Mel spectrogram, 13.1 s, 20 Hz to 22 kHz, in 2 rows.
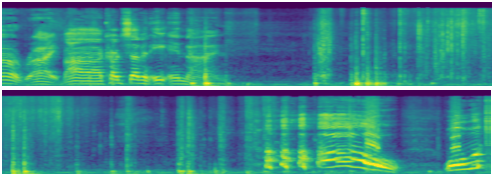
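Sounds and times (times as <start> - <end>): cardboard box rustles and knocks: 4.7 - 8.3
plastic wrap crinkling: 4.8 - 7.8.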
